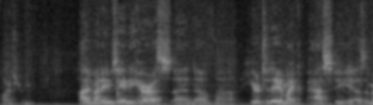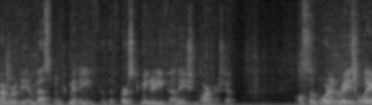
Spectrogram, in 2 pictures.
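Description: A man speaks clearly through a microphone.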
